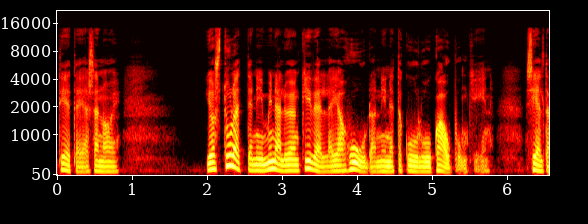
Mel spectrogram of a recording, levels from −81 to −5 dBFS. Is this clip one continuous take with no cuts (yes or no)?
yes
